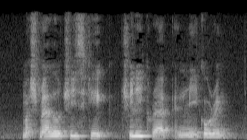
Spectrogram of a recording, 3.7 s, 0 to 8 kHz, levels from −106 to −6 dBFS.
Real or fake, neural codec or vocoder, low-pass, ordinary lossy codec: real; none; 7.2 kHz; MP3, 48 kbps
